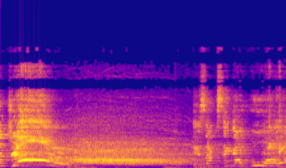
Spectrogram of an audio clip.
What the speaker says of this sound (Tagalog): Isang hiyawan naman dyan!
